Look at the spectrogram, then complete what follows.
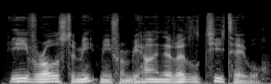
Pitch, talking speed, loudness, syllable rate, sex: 110 Hz, 245 wpm, -16 LUFS, 5.9 syllables/s, male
